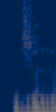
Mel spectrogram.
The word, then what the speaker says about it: Jimmy: Porque Jimmy, no caso, seria um nome estrangeiro, tá? Que não tem no espanhol. Então, é por isso que Jimmy se fala do jeito como se falaria nesse caso no inglês.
